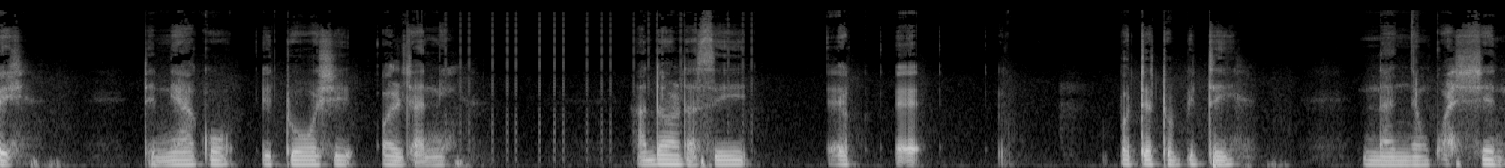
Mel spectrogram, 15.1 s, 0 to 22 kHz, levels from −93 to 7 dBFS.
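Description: GSM signalling bursts, 4.46 to 7.54 s: a nearby 2G phone's radio bursts, rectified in the audio circuit, make a galloping dit-dit-dit of short 217 Hz buzzes.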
